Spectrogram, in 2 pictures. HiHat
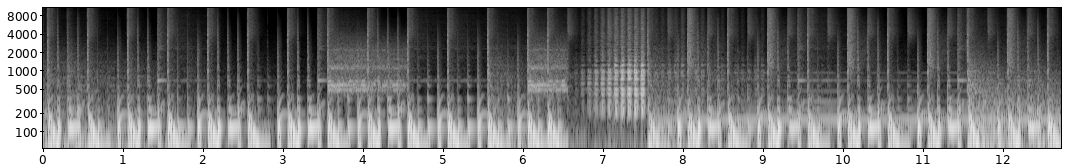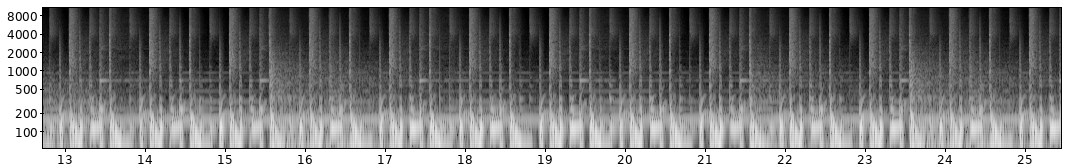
6.0s 11.4s

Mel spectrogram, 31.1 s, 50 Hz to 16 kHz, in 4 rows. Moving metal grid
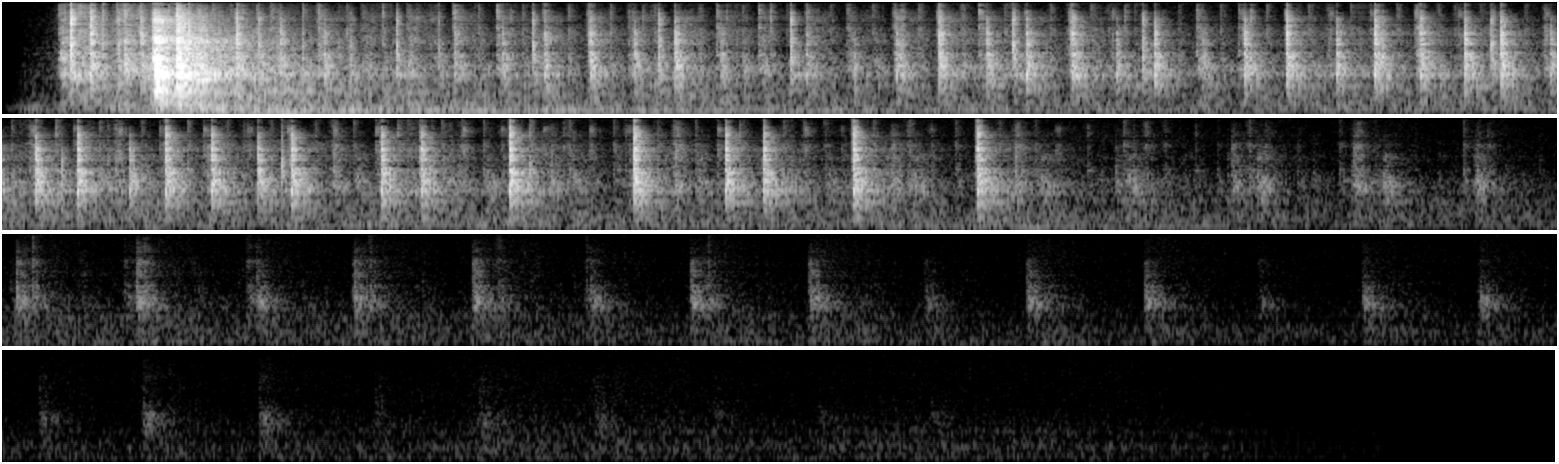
0.2s 15.7s

